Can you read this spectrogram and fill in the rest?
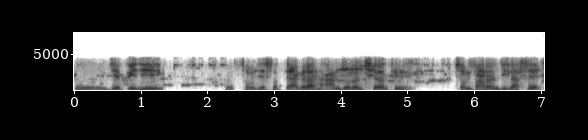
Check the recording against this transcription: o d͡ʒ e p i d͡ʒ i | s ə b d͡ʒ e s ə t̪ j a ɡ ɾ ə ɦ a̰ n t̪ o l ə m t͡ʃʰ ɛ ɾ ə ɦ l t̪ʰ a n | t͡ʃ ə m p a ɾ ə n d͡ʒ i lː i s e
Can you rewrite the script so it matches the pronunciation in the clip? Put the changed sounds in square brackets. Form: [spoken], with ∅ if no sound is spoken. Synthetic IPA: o d͡ʒ e p i d͡ʒ i | s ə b d͡ʒ e s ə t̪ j a ɡ ɾ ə ɦ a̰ n [d̪] o l ə [n] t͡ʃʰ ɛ ɾ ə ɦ l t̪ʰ [i] n | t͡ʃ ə m p a ɾ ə n d͡ʒ i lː [a] s e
